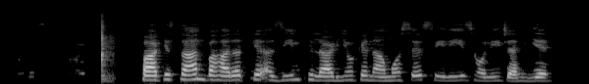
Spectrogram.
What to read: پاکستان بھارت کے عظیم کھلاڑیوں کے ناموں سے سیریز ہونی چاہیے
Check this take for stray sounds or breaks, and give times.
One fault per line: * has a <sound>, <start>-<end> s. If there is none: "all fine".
* has a thud, 1.0-1.2 s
